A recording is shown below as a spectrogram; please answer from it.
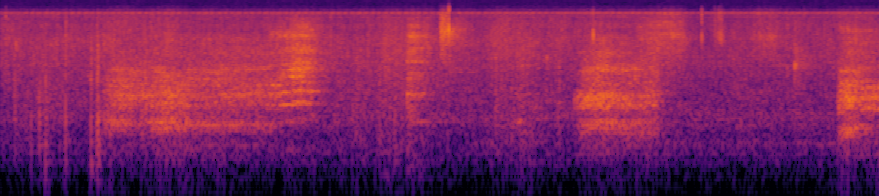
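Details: British Shorthair cat in heat, calling indoors: drawn-out, harmonic yowls of about one to two seconds, with a long wail early on and shorter cries near six and eight and a half seconds, separated by quieter background hiss.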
